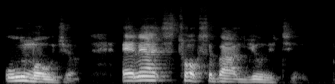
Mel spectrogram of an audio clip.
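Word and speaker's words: Umoja: first day would be a lot of people pronounce it your emoji because it's pr because it's spelled you m o j a but it's ooh mojo and that's talks about unity it talks about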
